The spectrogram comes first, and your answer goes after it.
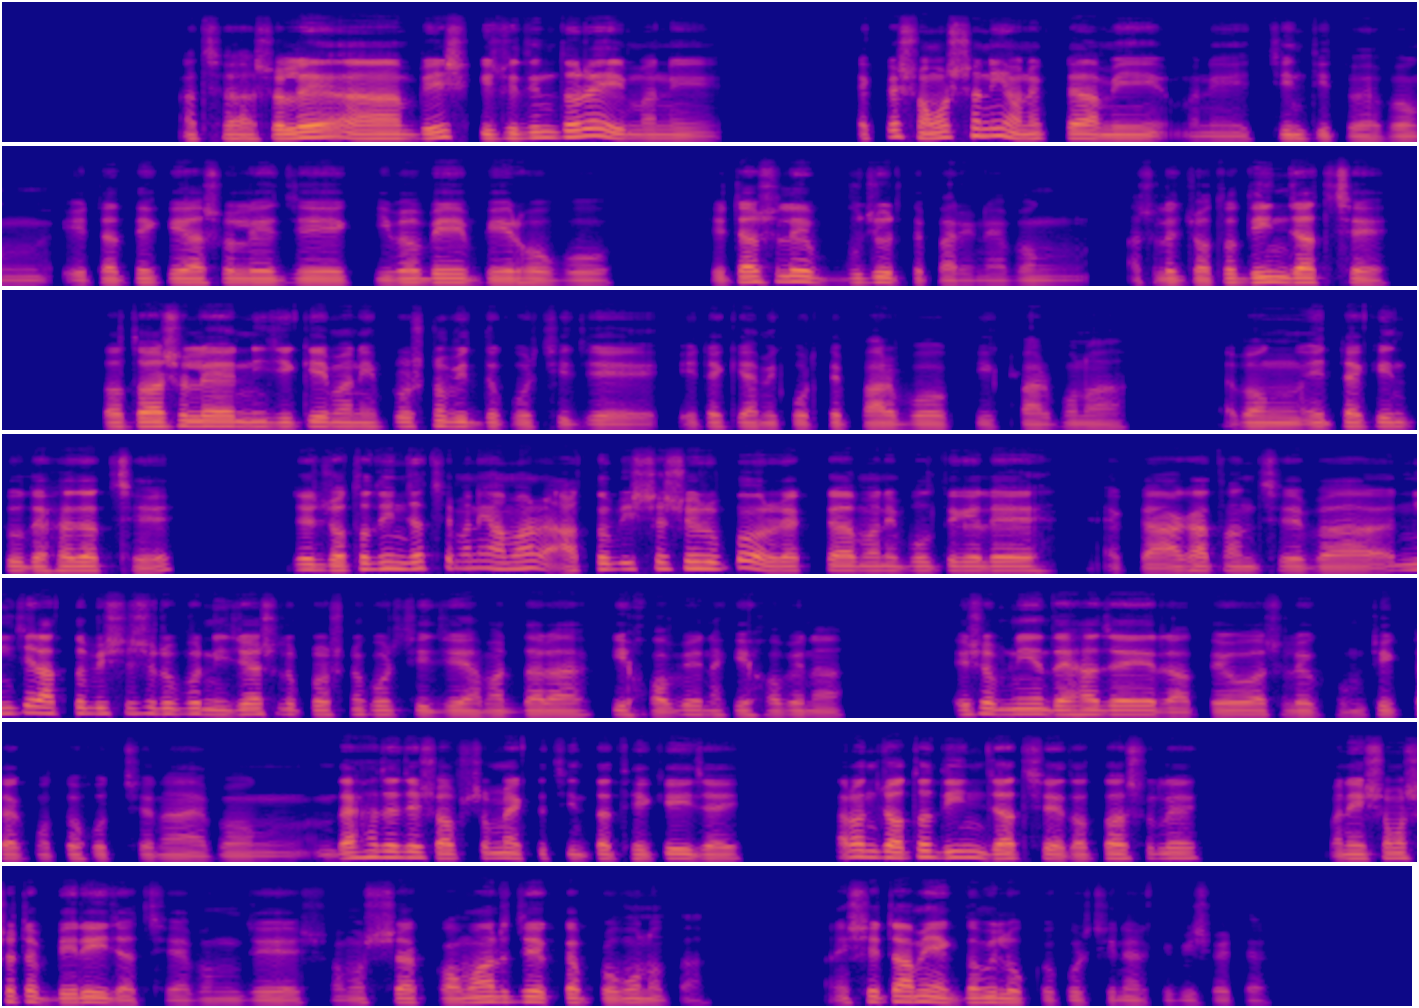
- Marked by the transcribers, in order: "মানে" said as "মানি"; tapping; other background noise
- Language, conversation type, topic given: Bengali, advice, ফোন দেখা কমানোর অভ্যাস গড়তে আপনার কি কষ্ট হচ্ছে?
